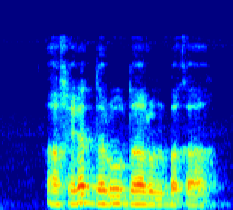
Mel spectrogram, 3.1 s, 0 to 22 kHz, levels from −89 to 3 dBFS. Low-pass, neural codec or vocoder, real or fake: 10.8 kHz; vocoder, 44.1 kHz, 128 mel bands, Pupu-Vocoder; fake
